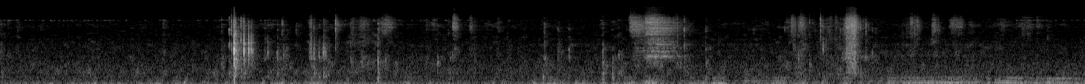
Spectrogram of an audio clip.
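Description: Stiff folded-paper model pistol parts handled and fitted together: scattered paper rustles and taps, the sharpest about two seconds in, and a longer paper swish around six seconds in as the paper magazine slides into the grip.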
